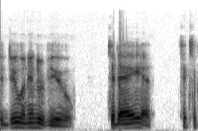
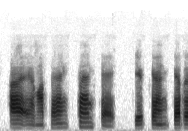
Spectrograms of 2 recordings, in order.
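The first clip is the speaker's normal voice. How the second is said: slow, flat, monotonic robot voice. Showing how a pancake would speak, in a monotone robot voice. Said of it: "in a very monotonic voice".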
